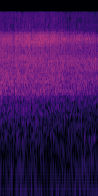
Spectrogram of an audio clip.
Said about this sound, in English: Turn up the steam, will you?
